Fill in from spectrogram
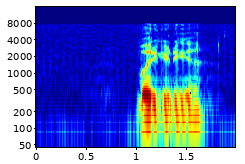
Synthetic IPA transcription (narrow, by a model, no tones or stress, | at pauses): bɔɾɡəɖyːə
